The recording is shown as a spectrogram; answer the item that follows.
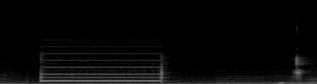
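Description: A telephone busy tone after a call cuts off: one long, steady, faint beep, followed by a low hum and a brief tone.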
